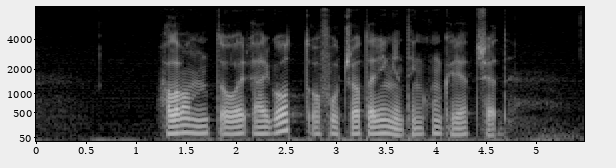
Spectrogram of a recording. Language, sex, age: Norwegian, male, 29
